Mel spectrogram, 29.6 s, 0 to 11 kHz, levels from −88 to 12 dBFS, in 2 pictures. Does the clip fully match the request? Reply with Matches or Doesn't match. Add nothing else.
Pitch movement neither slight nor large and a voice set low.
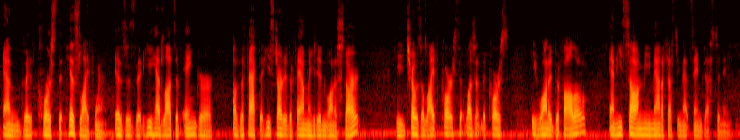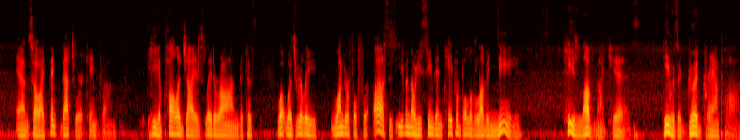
Matches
